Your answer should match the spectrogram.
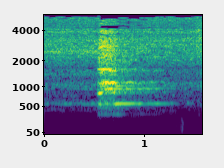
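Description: A passenger steam train, train number three the Cleveland St. Louis Special, arriving from Cleveland at track one, with a steady hiss of steam and a brief louder whistling burst early on, then the hiss carrying on evenly. No one speaks.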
